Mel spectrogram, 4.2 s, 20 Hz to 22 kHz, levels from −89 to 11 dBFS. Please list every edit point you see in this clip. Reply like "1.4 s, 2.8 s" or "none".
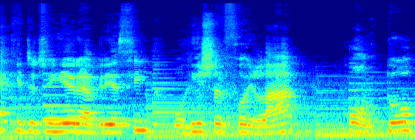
none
